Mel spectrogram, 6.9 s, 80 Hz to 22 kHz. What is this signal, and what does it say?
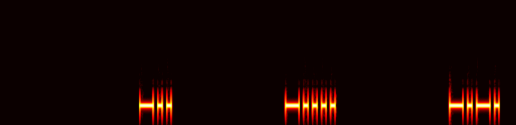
Morse code, heard as a keyed tone, about 20 wpm, spaced as for 5 wpm, 700 Hz. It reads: D6C
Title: 250 Lesson 40e - BK - Three Characters 20wpm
